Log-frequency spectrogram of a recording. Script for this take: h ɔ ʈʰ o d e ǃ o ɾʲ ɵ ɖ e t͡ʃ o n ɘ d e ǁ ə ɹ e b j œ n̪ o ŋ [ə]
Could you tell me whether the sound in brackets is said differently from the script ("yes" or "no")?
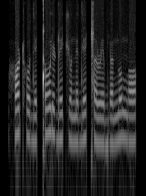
yes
